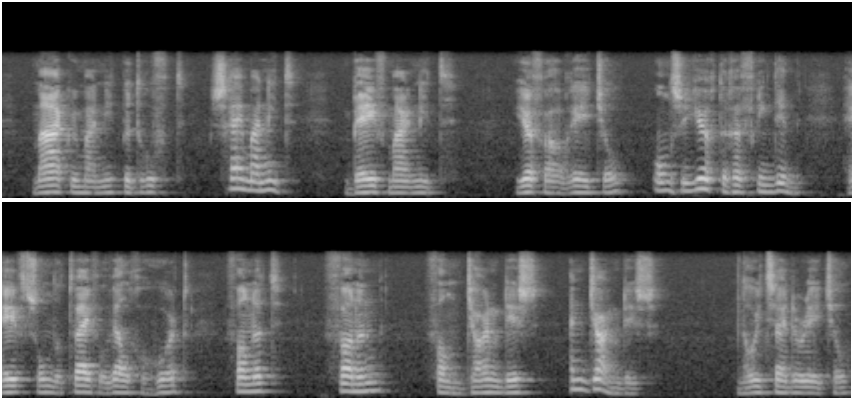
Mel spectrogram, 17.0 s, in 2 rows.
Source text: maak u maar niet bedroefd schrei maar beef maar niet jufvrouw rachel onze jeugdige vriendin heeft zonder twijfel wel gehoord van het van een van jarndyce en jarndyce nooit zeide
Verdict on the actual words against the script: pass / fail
fail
